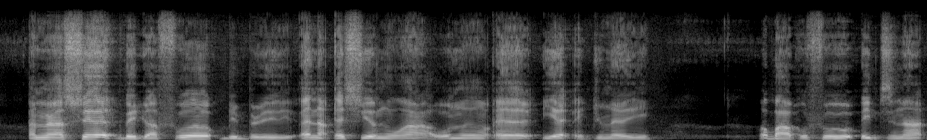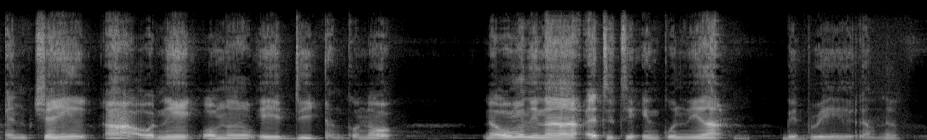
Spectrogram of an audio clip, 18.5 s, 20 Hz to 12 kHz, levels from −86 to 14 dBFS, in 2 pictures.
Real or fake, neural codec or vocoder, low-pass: fake; codec, 24 kHz, 1 kbps, SNAC; 10.8 kHz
